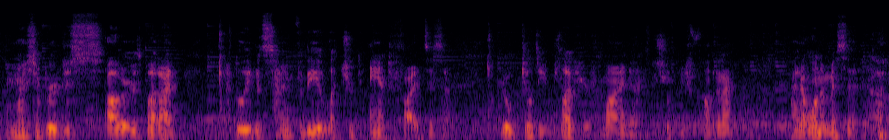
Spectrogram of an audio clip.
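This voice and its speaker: Man playing a halting, sheepish young heir. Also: medium pitch, music in the background, lightly acted. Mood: sheepish, eager. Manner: halting, apologetic, polite. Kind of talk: audio drama acting.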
